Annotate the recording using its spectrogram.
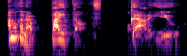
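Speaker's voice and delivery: hushed voiceless note reading; creepy whisper. Retold or imitated. Teller reading the stalker's note aloud, eerie whisper. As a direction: whisper it like a threat.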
